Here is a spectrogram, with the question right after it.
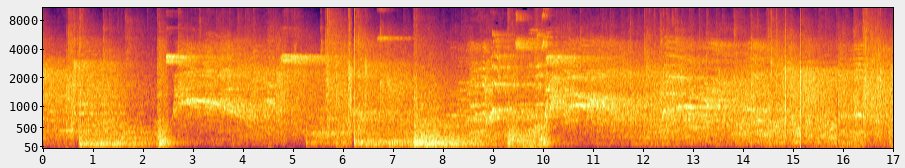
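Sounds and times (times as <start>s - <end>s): echoing voices: 7.9s - 17.0s.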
